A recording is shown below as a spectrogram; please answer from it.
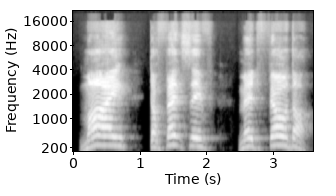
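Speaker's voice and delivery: very slow, loud, lingering on every syllable; milk it like a proud fan. Acted. Repeats praise even slower.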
